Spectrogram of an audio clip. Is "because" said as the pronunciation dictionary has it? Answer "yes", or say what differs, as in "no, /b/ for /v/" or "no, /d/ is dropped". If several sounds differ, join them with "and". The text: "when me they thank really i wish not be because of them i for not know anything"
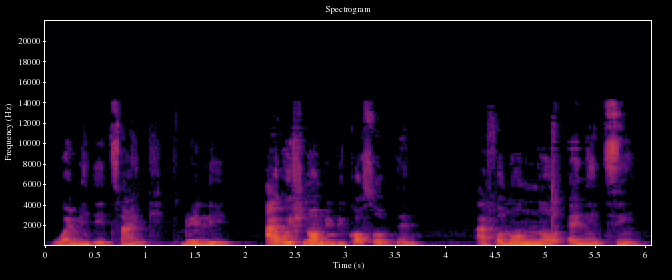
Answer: no, /s/ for /z/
